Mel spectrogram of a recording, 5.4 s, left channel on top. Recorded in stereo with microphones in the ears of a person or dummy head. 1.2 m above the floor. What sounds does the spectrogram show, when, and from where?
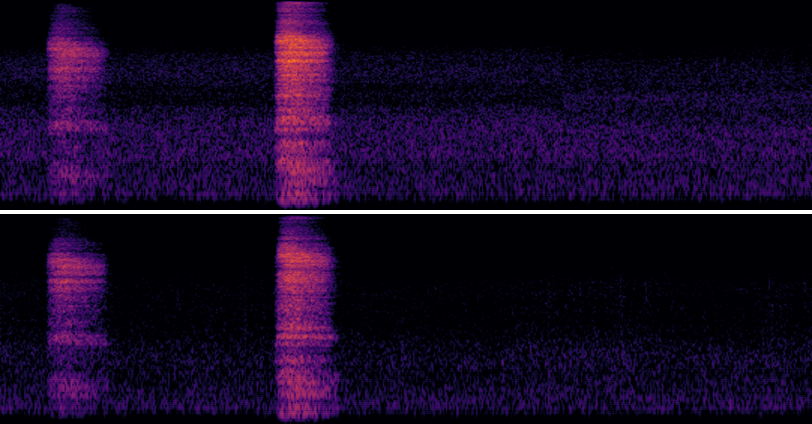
0.3 s breathing: centre (ahead or behind), 0.7 m
1.8 s breathing: 75° left (ahead or behind), 3 m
